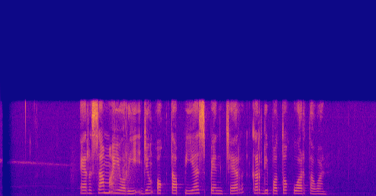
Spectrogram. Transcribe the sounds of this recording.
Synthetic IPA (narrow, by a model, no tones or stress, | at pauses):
ʔɛrsamajɔɾid͡ʒɨŋɔk̚t̪apiaspɛnt͡ʃɛrkɨrdipɔt̪ɔkuwart̪awan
